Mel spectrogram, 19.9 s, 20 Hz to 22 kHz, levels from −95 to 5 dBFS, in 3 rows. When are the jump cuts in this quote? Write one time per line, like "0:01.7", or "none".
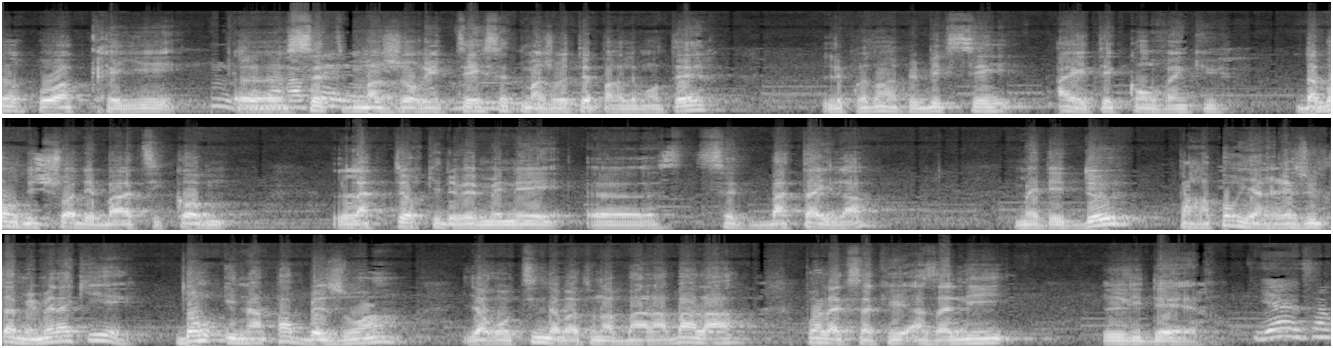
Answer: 0:01.0
0:12.4
0:14.0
